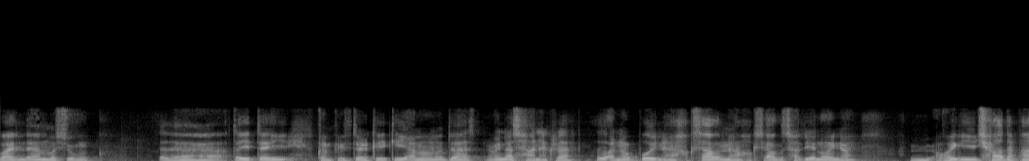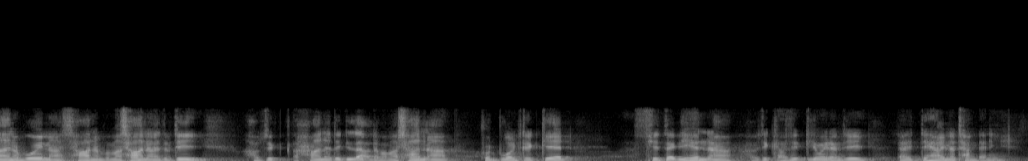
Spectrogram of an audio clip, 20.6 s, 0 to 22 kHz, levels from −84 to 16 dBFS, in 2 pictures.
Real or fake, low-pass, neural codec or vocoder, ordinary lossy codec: fake; 7.2 kHz; codec, 16 kHz, 0.8 kbps, ZipCodec; none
